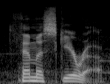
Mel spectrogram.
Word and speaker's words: Themyscira: It seems to me it makes sense that It's a very difficult Amazons word would be to from pronounce. Amazonia. Yeah. But it's Themyscira.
